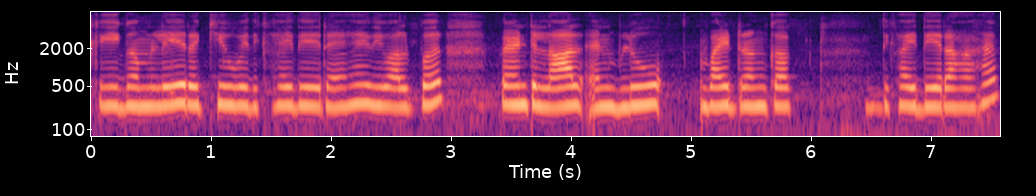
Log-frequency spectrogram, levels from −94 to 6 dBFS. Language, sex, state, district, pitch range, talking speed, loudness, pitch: Hindi, female, Chhattisgarh, Sukma, 235-250 Hz, 165 wpm, -15 LUFS, 240 Hz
